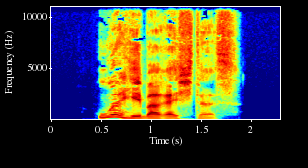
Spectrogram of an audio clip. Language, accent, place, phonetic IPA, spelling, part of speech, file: German, Germany, Berlin, [ˈuːɐ̯heːbɐˌʁɛçtəs], Urheberrechtes, noun, De-Urheberrechtes.ogg
- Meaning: genitive singular of Urheberrecht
